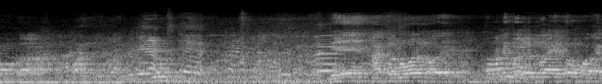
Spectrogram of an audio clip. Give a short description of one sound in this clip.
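A man speaks through a microphone over loudspeakers.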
